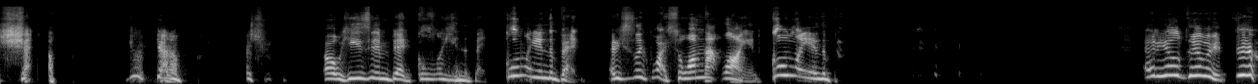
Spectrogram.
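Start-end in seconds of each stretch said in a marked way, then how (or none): 0.0-8.4 bossy mom whisper-hiss. Retold or imitated. Mom bossing son in retold scene.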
